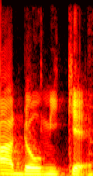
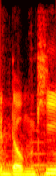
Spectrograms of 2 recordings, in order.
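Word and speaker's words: Domke: ว่า ี้ นะ ครับ ถ้า อ่าน ตาม หลัก ภาษา ญี่ปุ่น จริง ๆ ต้อง อ่าน ว่า โดมิ เกะ นะ ครับ ส่วน ใหญ่ ผม เห็น คน ไทย เพี้ยน กลาย เป็น ดม ขี้ จน ได้ นะ ครับ อีก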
